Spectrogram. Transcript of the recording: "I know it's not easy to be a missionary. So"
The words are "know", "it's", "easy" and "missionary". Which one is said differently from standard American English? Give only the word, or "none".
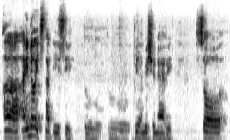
easy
